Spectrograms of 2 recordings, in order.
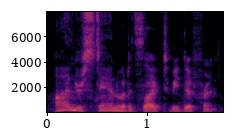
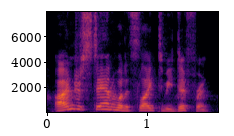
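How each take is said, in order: First: It is said quietly and softly. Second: It is said at normal loudness.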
